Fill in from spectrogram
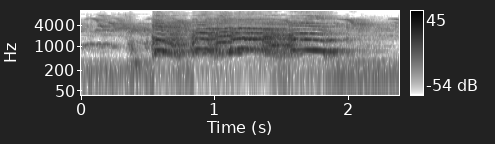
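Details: A captive Red junglefowl from a Sumatran breeding farm gives a single loud crow lasting just over a second. The rasping call is steady with a brief falling tail, over a faint low hum.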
